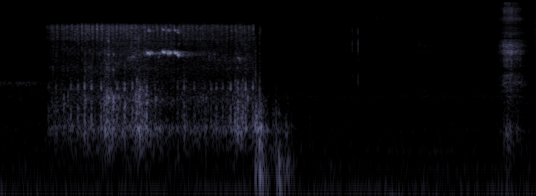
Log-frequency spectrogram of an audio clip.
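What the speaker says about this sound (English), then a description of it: "Screaming females, they sound like their name." Screaming females in the Gabriel Knight game, a shrill, high-pitched wailing burst lasting about two seconds before cutting off, followed by a few quieter scattered noises.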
